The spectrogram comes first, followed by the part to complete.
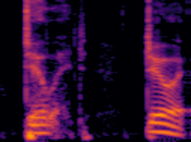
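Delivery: unhurried, slow, drawn-out, goading villainous voice. Retelling a deleted scene where the Joker is held at gunpoint: imitating the Joker taunting. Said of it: "he's just like".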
